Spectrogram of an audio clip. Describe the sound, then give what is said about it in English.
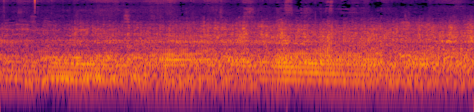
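A big commercial passenger jet flies over an outdoor celebration in Zimbabwe, its engines giving a steady, low, droning hum with tonal harmonics. The loudness stays fairly even for the whole stretch. “passenger aeroplanes, big proper commercial jets that made a quick flyover, and the one actually landed and then took off again.”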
